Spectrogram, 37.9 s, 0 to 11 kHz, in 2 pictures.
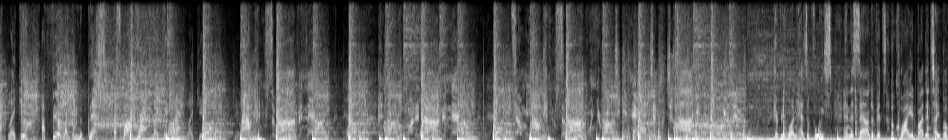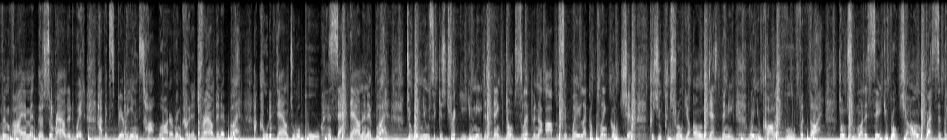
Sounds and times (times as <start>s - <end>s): Music: 0.0s - 37.9s.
